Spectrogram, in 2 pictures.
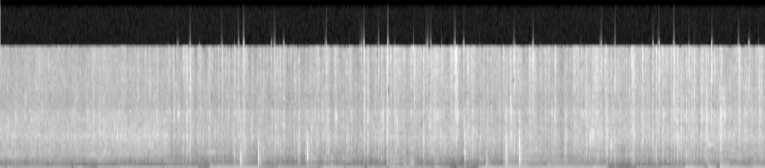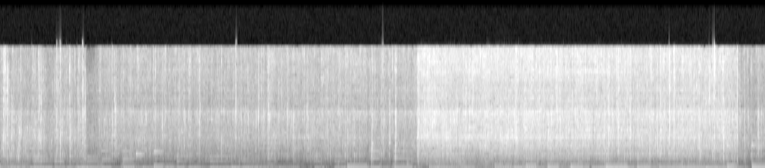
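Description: Grated potato pancakes sizzling in hot oil in a frying pan, with sharp taps and scrapes of a spoon against the pan. The sizzle turns louder and hissier over the last few seconds.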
